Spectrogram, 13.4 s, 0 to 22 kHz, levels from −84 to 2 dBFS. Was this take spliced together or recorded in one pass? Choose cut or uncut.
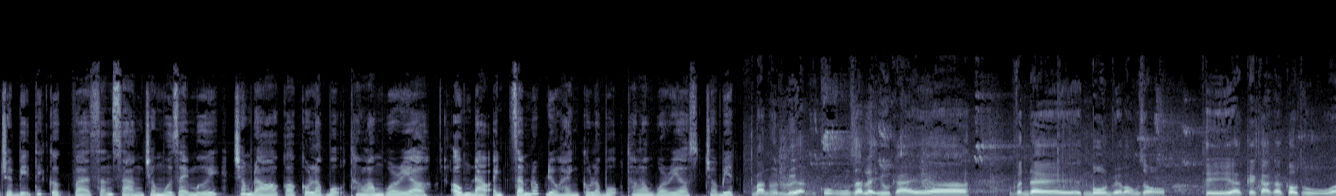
cut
